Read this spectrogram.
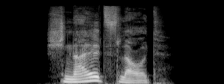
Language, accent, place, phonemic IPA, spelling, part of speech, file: German, Germany, Berlin, /ˈʃnalt͡sˌlaʊ̯t/, Schnalzlaut, noun, De-Schnalzlaut.ogg
- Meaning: click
